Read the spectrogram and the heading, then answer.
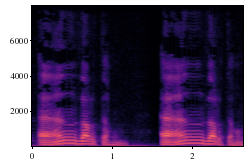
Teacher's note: وبعضهم من القبائل كان يسهل الهمزة الثانية، وهو ما سنتحدث عنه اليوم، فيقول مثلا أأنذرتهم أأنذرتهم، هذا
